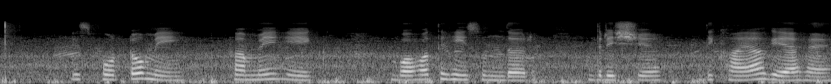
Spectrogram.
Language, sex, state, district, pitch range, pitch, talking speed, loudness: Hindi, female, Chandigarh, Chandigarh, 190-225 Hz, 205 Hz, 85 wpm, -19 LUFS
